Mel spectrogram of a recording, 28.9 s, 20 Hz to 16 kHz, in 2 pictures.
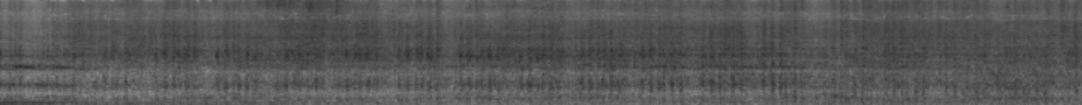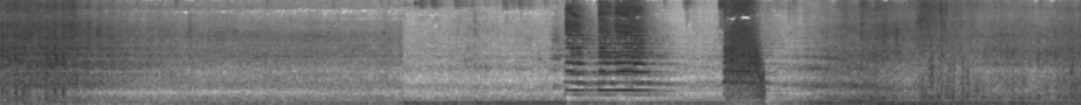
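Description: Diesel-hauled express passenger trains passing close by a platform, the coaches rumbling and clattering over the rails. About 22 seconds in a locomotive horn sounds for two seconds or so, and then another train's coaches rush past.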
